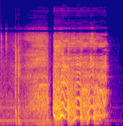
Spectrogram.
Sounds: Cough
